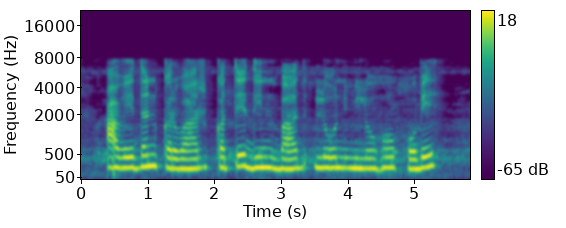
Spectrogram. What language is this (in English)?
Magahi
